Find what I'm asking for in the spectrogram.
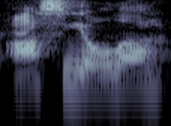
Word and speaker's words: Osceola: I'm Ryan Gresham, because we are on location in South Florida at Osceola Outdoors. I say it right, Mike? – Yes, you did.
